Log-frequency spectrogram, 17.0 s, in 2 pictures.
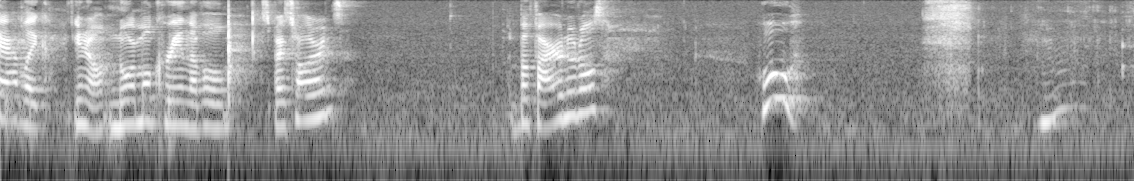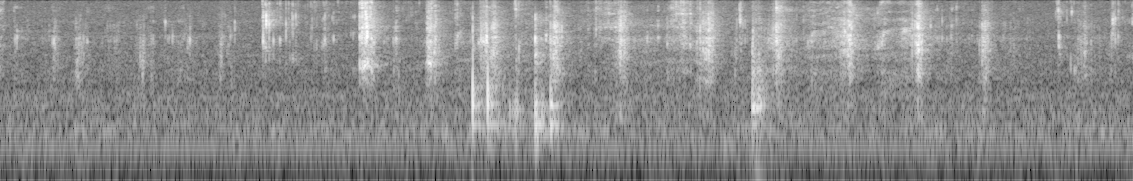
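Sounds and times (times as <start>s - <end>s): chewing noodles: 8.2s - 17.0s.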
